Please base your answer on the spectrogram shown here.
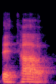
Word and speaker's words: Betar: The city of Beter, I know people pronounce it Betar, right?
